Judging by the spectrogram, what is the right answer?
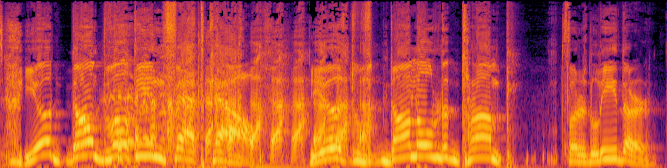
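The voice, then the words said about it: Mock Russian accent. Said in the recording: “you probably fucking hear the accent in the comments, and the guy's name's Yuri”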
